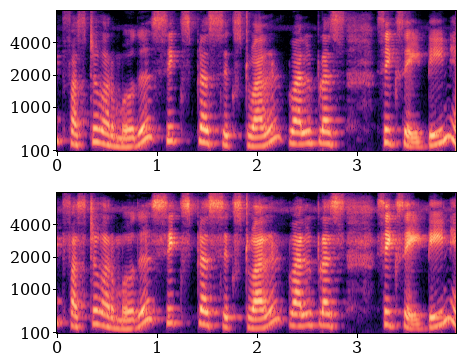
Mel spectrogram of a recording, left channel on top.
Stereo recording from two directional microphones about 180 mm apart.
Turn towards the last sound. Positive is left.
turn(degrees=45)  # may be behind; listen again after turning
